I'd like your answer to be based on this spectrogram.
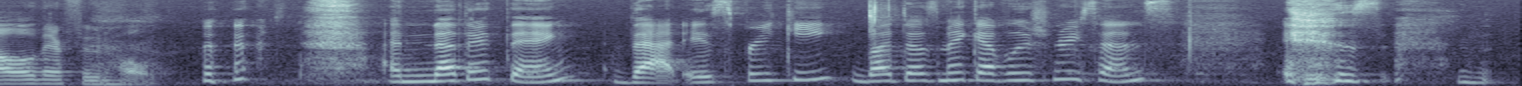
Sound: laugh

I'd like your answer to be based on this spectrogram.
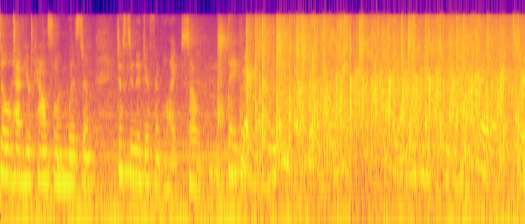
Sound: audience Applauds

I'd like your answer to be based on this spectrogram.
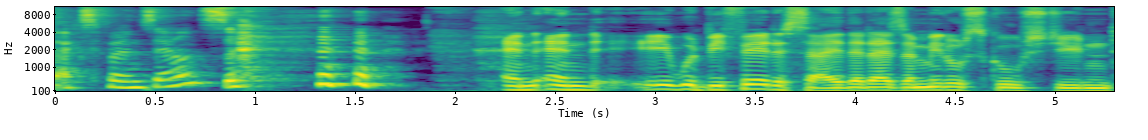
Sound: laughing

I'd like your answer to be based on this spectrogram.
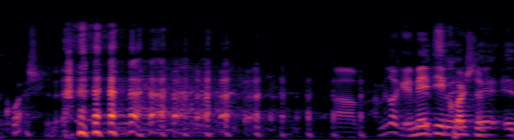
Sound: audience laughs

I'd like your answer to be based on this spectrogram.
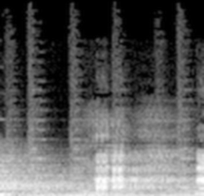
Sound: laugh

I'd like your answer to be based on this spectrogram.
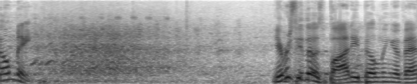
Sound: audience laughs

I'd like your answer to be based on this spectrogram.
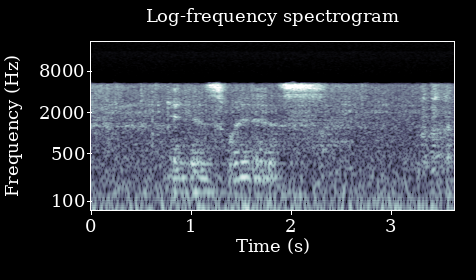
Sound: whispers

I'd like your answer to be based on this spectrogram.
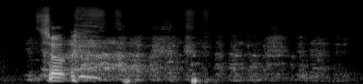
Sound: laughter

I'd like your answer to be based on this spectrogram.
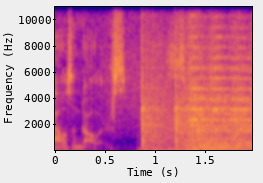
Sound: gavel pounds

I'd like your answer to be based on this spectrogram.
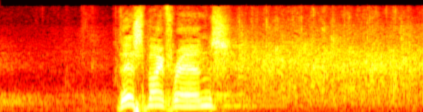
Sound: applause

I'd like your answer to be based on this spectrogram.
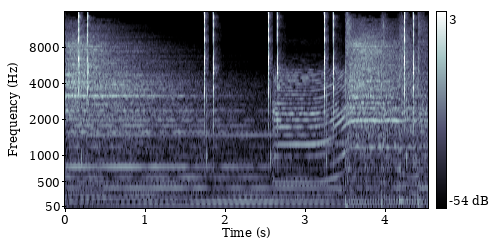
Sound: mouse clicking; gentle upbeat music

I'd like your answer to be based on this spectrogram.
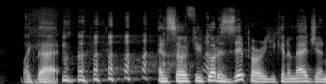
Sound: laughing

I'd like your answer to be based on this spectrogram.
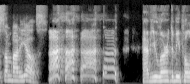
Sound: laughter

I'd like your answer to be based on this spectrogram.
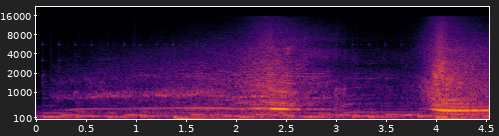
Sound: gt3 engine

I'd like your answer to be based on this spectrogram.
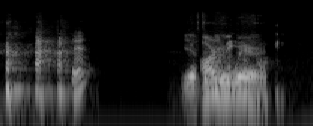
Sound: laughing

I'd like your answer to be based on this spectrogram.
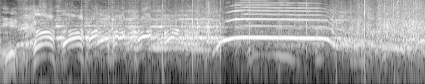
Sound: laughing and cheering

